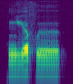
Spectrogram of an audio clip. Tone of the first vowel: rising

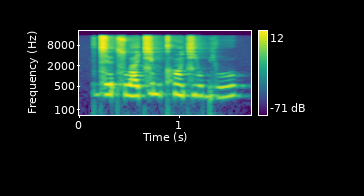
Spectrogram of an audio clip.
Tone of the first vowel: high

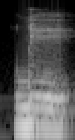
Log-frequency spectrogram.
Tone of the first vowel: low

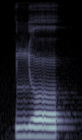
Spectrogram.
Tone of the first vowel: high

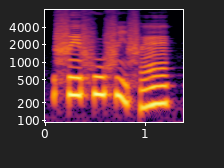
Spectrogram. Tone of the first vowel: high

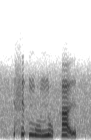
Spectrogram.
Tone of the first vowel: high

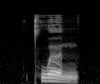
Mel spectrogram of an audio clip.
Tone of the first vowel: falling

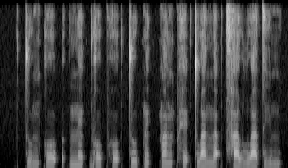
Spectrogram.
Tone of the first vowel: low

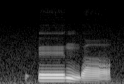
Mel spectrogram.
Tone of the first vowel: high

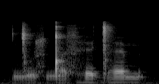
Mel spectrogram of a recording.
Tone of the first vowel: low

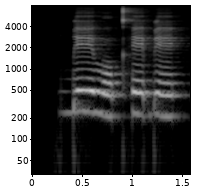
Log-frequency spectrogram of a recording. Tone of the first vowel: high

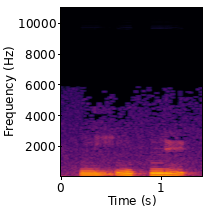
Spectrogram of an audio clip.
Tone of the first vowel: low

